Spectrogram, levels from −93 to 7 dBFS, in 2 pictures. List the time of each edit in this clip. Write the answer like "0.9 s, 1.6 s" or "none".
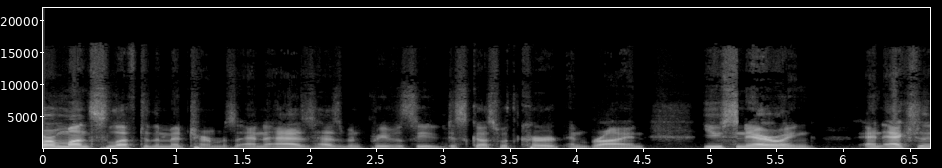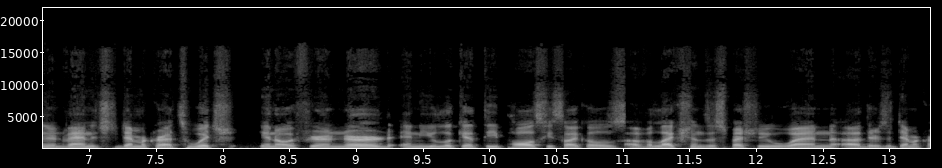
3.0 s, 5.2 s, 6.1 s, 11.0 s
